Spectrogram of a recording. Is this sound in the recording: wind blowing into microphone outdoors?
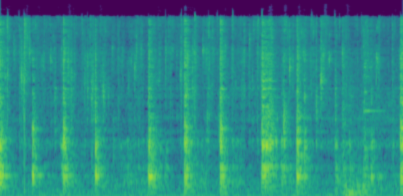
no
